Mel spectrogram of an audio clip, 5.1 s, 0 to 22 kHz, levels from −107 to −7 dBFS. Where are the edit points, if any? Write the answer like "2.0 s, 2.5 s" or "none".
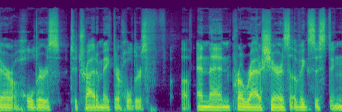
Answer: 2.9 s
